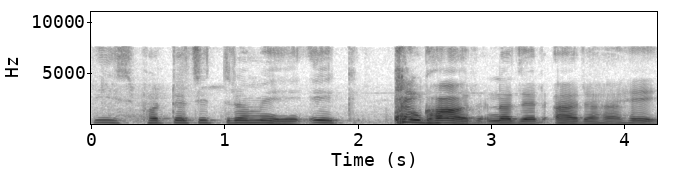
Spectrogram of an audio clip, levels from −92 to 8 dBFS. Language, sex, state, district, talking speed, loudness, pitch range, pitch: Hindi, female, Odisha, Malkangiri, 140 wpm, -18 LUFS, 180-215 Hz, 200 Hz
